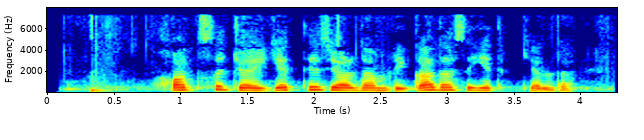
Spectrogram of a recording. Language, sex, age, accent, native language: Uzbek, female, 18-24, Toshkent shahri, Uzbek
